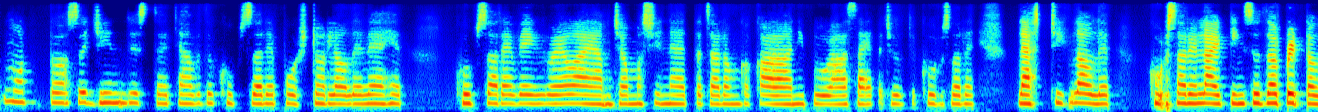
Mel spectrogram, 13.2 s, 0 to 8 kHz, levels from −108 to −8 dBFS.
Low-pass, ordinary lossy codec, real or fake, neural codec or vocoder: 7.2 kHz; none; fake; codec, 16 kHz, 0.5 kbps, X-Codec, WavLM features, trained on Multilingual LibriSpeech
